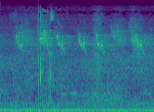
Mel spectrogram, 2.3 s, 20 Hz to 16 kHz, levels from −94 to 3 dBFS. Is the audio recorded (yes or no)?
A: yes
